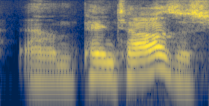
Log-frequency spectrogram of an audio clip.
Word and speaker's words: Pantazis: sort of stuff, and Pantazis, yeah, that's the Greek pronunciation, the Australian pronunciation. It's actually in Greek you would say Pantazis, So so the accent changes, the emphasis totally on the emphasis. The emphasis on the different syllable, right?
